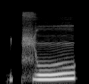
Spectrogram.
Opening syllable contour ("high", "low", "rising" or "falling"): rising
